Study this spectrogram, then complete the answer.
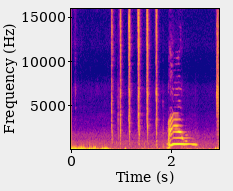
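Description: An allotment cat gives one drawn-out, rising-then-falling meow partway through, close and fairly loud, preceded by soft rustling and scattered small clicks and taps.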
